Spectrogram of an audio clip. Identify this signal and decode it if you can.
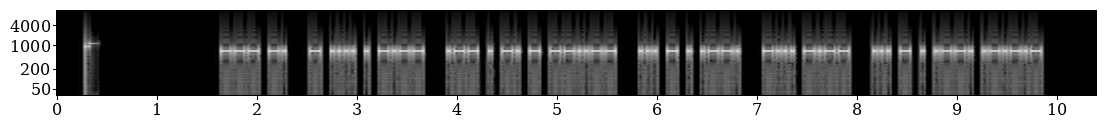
Morse code, heard as a keyed tone, about 36 wpm, 700 Hz. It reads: ON THEY WENT, STEP BY STEP.
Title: Sentences from Top 1000 Words - Review Part 2 - 35wpm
